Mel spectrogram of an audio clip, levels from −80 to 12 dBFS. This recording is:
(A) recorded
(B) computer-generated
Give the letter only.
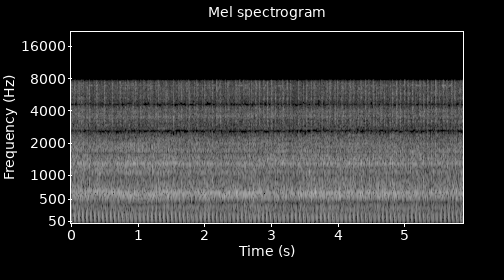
A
